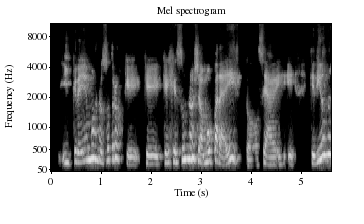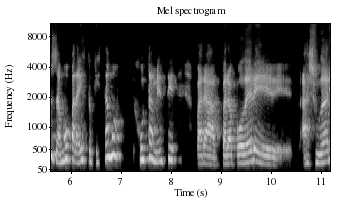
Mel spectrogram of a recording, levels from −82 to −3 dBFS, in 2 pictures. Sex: female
